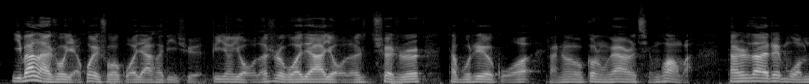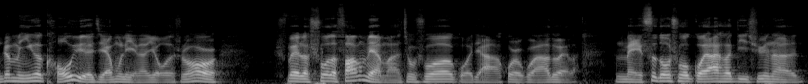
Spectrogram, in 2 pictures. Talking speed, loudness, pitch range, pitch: 325 characters per minute, -26 LUFS, 110-130 Hz, 120 Hz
